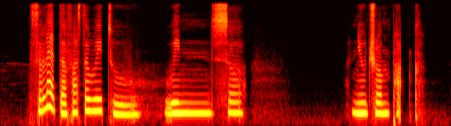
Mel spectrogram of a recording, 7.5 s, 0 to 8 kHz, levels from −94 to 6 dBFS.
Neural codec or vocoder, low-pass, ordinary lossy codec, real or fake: none; 7.2 kHz; none; real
